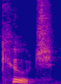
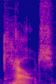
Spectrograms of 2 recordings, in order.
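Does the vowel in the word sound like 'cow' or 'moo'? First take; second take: moo; cow. First: The vowel sounds like the one in moo. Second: The vowel sounds like the one in cow. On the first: The speaker calls it right. "but it's actually pronounced cooch" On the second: The speaker calls it wrong. "most people, if you don't know, would pronounce it couch"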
